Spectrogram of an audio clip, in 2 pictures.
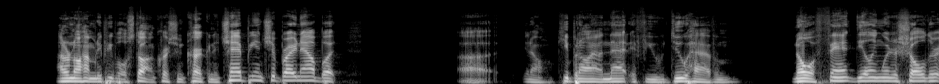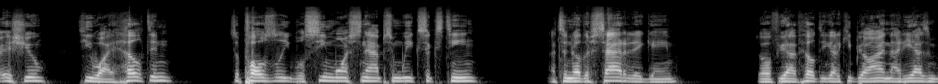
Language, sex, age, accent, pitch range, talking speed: English, male, 30-49, American, 120-155 Hz, 210 wpm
